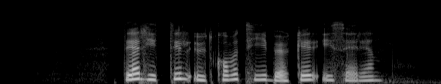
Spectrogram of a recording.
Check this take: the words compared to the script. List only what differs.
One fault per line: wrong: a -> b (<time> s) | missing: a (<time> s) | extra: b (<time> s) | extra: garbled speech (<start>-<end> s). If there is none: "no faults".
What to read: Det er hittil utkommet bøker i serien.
extra: ti (2.5 s)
